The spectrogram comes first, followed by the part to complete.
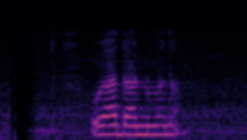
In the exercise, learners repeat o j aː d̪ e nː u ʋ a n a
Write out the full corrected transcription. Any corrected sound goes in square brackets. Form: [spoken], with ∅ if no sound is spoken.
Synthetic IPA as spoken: o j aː d̪ [a] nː u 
